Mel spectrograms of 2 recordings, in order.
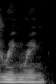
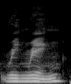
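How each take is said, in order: First: Phone ringtone. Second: Sung-out ringtone "Ring, ring"; imitated ringtone. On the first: Retold or imitated. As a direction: copy the phone's own ring call. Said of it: "when it rings, it says". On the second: Imitating his phone's ringtone, light sing-song. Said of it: "it says, "Ring, ring".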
